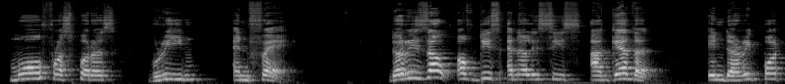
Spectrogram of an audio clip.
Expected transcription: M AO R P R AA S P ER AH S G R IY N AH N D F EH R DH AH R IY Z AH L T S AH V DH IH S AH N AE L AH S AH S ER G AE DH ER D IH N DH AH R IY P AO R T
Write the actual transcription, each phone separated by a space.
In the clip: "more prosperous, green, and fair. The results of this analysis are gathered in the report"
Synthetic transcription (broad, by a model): M AO P R AA S P ER AH S G R IY N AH N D F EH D AH R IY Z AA L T AH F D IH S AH N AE L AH S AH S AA G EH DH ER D IH N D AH R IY P AO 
